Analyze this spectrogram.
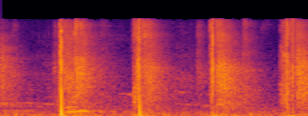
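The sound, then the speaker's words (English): A crowd claps together in time, four crisp, loud hand-claps at a steady, unhurried beat, each a sharp crack with quiet murmuring noise in the gaps between. “But can you bring it to clap in this time, like?”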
